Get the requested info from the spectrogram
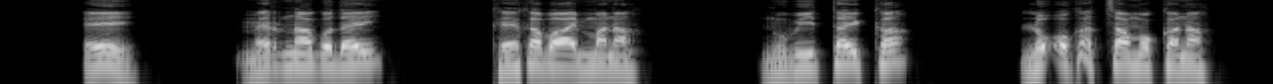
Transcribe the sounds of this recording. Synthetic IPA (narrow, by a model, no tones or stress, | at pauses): ʔeː | mɛɾnaːɡɔd̪ɐj | ke̞ːkɐbaːɪmːɐnɐ | nʊbiːt̪ːɐjkːɐ | lɔʔɔkɐt͡sːaːmɔkːɐnɐ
